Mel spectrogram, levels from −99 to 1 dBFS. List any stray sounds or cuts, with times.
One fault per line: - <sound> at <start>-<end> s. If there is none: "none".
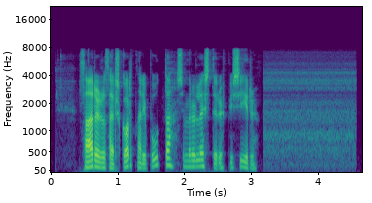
none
